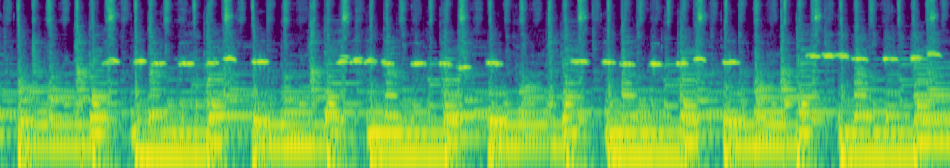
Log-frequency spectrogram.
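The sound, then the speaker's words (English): Someone whistles a bright, stepping melody over a steadily strummed guitar and bass accompaniment, the whistle clear, carrying the tune throughout with no talking. “You all can siblar la melodía también, or whistle the melody too if you want to.”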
